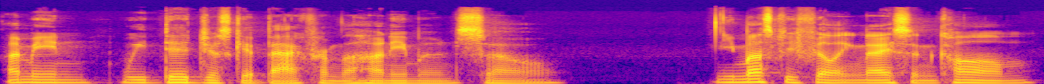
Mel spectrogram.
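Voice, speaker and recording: A man acts out a young newlywed husband who is prone to jealousy, in an intimate audio drama. His voice sits at an average pitch and has a creaky, gravelly grain. He talks conversationally, as if to his wife or family, leaning on his words. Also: steady tone, normal speed, darkish tone, close to an everyday voice. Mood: casual, teasing. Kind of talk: intimate audio roleplay, acted monologue.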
